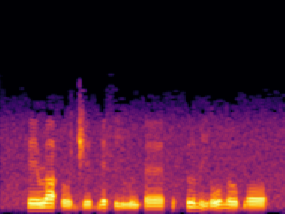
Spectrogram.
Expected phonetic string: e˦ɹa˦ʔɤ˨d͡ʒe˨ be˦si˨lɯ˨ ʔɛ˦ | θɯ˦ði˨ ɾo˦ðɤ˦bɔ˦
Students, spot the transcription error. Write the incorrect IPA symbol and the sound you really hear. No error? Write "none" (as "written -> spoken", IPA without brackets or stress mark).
none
